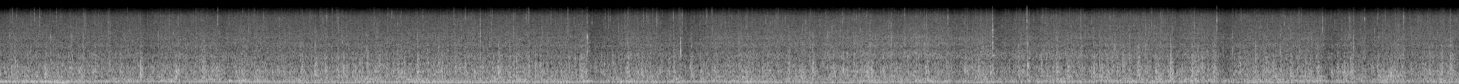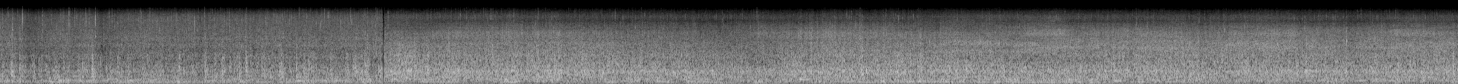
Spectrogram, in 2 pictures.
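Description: Heavy thunderstorm rain pouring steadily onto flooded ground and pavement, a loud even hiss. A low steady hum runs under it until about two-thirds of the way through, where the sound changes abruptly.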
